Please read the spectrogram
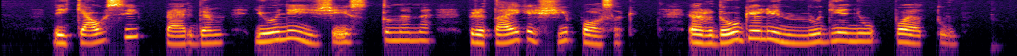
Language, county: Lithuanian, Šiauliai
